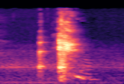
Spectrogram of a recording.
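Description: A quick sharp intake followed by one loud explosive sneeze.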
